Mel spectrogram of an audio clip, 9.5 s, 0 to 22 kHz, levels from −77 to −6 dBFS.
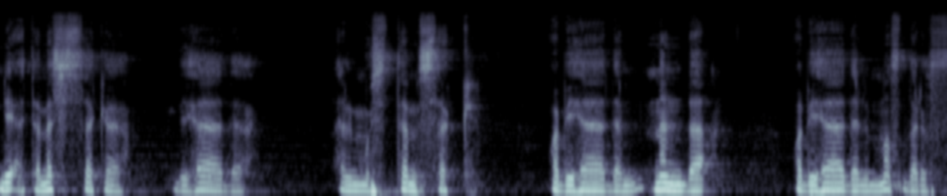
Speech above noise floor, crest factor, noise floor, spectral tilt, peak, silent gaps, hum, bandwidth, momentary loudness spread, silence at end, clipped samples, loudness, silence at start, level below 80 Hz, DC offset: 40 dB; 18 dB; -65 dBFS; -5.5 dB/octave; -8 dBFS; none; none; 16 kHz; 13 LU; 0 s; under 0.1%; -26 LUFS; 0 s; -54 dBFS; under 0.1%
